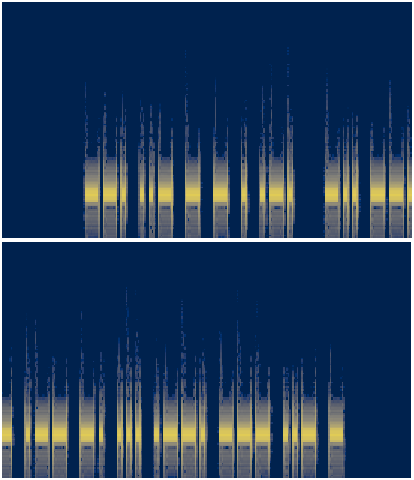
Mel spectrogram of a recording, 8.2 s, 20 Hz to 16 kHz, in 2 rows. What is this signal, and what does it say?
Morse code, heard as a keyed tone, about 26 wpm, 700 Hz. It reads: GUTTER DOWNSPOUT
